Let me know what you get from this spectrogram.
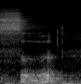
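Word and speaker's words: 死: And actually that sounds very similar to the word for death, which is si. It's actually spelt the same, but it's a different tone.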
